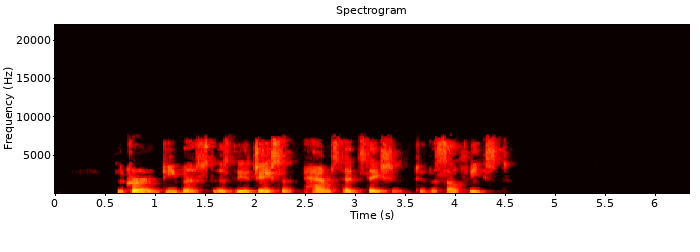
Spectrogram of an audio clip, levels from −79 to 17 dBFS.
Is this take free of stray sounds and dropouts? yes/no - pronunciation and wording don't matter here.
yes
